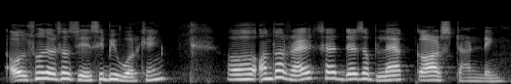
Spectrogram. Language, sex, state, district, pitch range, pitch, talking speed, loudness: English, female, Gujarat, Valsad, 195-265 Hz, 235 Hz, 200 wpm, -14 LUFS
